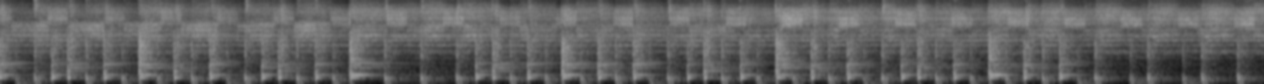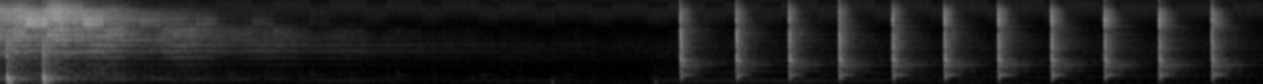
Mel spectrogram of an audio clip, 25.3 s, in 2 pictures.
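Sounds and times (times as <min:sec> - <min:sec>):
drums: 0:00.0 - 0:16.0.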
